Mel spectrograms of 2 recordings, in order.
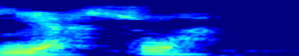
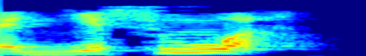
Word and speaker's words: Yahshua: Pues que yo sepa, solo hay un único mediador, que es Yahshua. Que por cierto, mesiánicos, vosotros ni lo pronunciáis bien. Tal vez sería porque como hay unas canciones por ahí de cómo se llama el Pol. Ese, no me acuerdo bien el apellido. El Pol, que decía Yeshua.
